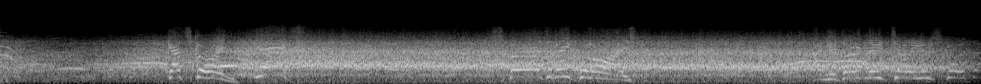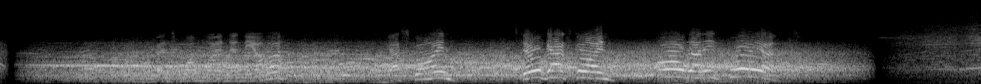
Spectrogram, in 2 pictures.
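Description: A large stadium crowd roars and cheers loudly.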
